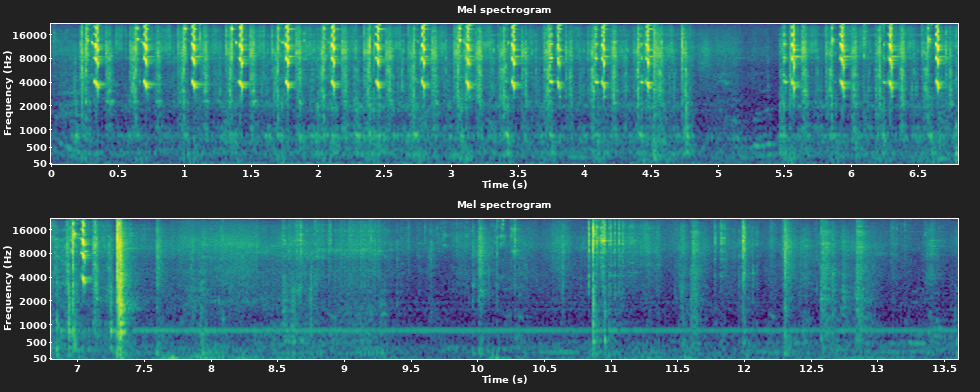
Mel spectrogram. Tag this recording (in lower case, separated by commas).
mechanisms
